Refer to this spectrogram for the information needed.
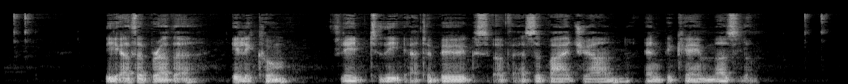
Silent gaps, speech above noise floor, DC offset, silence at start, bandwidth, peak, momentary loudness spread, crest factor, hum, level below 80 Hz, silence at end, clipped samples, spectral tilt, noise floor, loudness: none; 45 dB; under 0.1%; 0.15 s; 11.5 kHz; -2 dBFS; 15 LU; 18 dB; none; -46 dBFS; 0.2 s; under 0.1%; -4 dB/octave; -63 dBFS; -18 LUFS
